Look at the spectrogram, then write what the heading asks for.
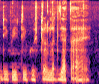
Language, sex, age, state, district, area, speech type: Hindi, female, 60+, Uttar Pradesh, Ghazipur, urban, spontaneous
